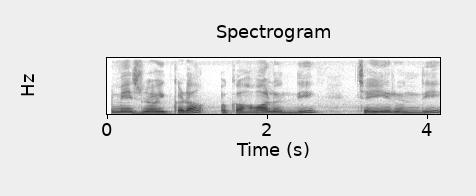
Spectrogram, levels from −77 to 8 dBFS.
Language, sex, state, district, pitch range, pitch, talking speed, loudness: Telugu, female, Andhra Pradesh, Sri Satya Sai, 195-215 Hz, 205 Hz, 115 wpm, -16 LUFS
